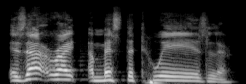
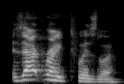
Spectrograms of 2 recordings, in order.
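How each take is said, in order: First: Loud taunt. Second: Needling question to Twiz, normal level; teasing question. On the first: Louder repeat of taunt. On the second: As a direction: ask it half-teasing. First of repeated taunt. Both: Real, not acted.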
